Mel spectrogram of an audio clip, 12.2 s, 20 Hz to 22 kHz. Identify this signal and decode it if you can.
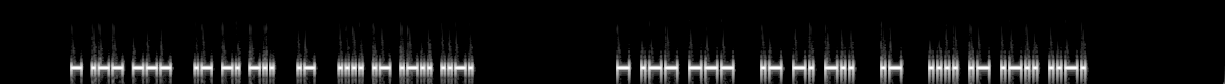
Morse code, heard as a keyed tone, about 36 wpm, 700 Hz. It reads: TWO AND A HALF TWO AND A HALF
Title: Speed-Racing - Sets of 4 Words 30wpm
